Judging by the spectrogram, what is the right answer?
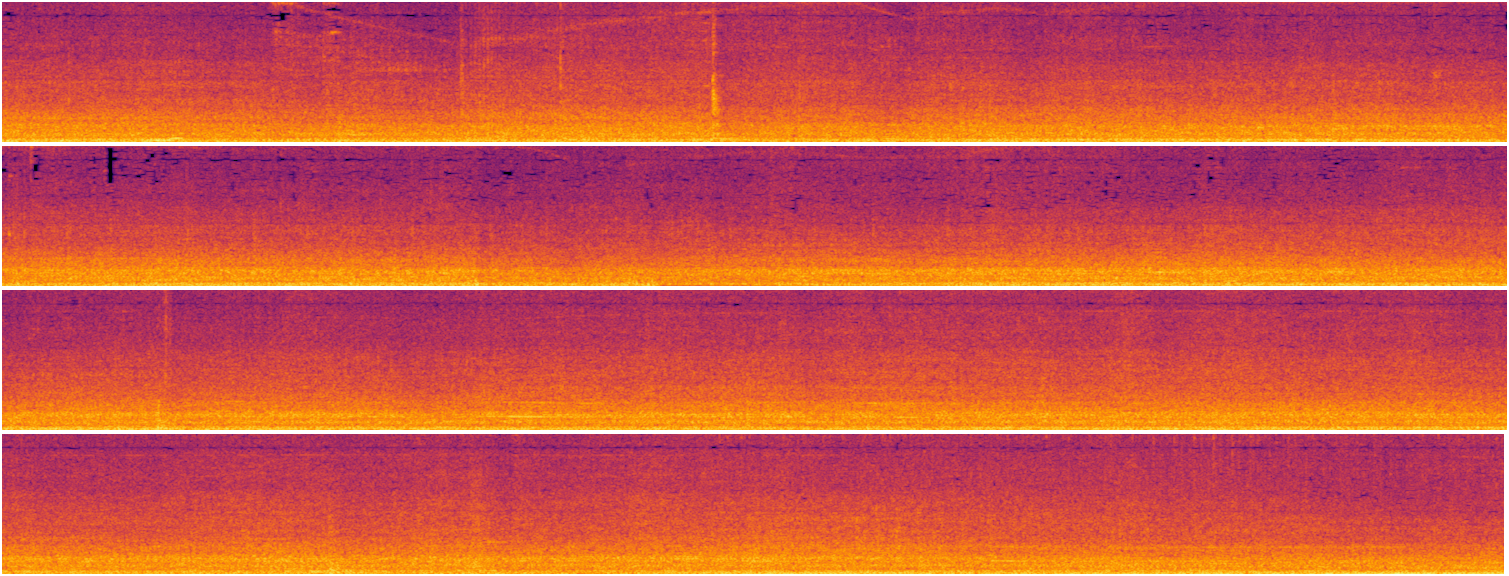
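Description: Komatsu crawler bulldozer's diesel engine running steadily under load as the blade pushes dirt, dipping briefly about eleven seconds in.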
